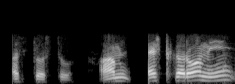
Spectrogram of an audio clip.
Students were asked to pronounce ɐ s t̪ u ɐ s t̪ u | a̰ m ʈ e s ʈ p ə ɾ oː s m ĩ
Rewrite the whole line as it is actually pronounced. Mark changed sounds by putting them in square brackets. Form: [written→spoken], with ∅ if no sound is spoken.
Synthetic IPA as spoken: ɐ s t̪ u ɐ s t̪ u | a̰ m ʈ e s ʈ [p→k] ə ɾ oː [s→∅] m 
